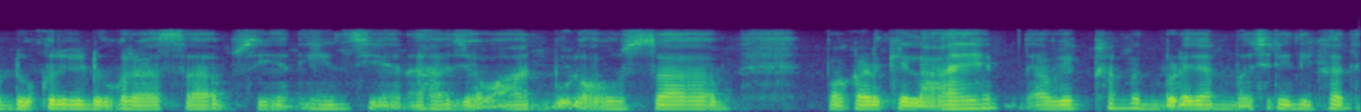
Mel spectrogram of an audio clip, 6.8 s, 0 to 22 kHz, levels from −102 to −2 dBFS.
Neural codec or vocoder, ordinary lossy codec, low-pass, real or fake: vocoder, 22.05 kHz, 80 mel bands, HiFi-GAN; none; 7.2 kHz; fake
